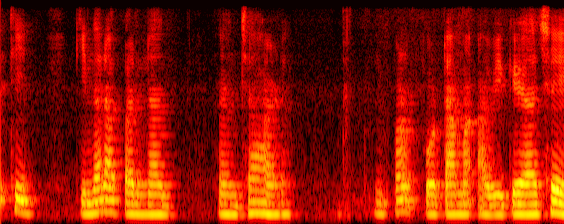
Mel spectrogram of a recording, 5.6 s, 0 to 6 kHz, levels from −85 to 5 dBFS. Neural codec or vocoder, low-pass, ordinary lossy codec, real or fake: none; 5.4 kHz; none; real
